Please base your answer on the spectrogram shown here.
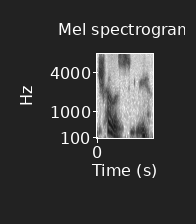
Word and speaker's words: Celestini: Our Celestini program, named for Celestini Hill, or I think I'm not saying it right. If I'm Italian, as Marconi was, it would be Celestini.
